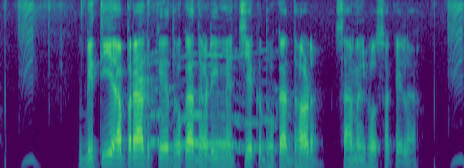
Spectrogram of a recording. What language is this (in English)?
Bhojpuri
